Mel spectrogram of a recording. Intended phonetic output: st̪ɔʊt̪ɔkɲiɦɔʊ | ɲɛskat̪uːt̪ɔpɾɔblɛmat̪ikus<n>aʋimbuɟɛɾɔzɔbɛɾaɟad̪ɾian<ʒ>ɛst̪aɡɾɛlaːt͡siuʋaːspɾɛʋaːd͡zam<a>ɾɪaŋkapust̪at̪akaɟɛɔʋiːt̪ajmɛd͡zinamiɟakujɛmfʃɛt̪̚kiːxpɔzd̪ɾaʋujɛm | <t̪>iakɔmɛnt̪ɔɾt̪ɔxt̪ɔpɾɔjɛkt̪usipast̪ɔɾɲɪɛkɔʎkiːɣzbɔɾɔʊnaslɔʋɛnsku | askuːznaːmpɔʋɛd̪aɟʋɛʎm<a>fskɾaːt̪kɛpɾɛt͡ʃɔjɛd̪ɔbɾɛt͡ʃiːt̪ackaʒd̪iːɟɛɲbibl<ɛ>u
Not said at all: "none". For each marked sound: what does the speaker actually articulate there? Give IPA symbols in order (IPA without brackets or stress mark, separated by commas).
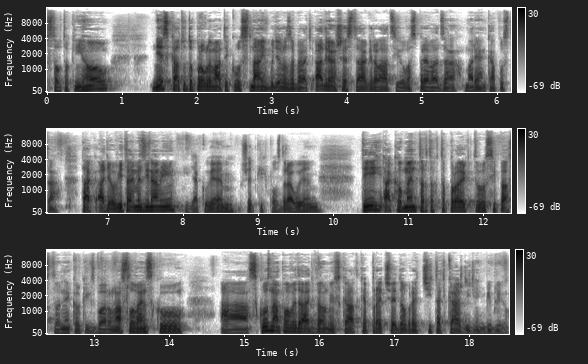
n, ʃ, a, t̪, i, i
